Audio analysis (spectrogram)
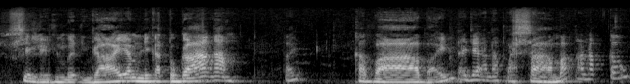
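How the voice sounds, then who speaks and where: Man acting as a slow, aggrieved old Ilocano father. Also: mid-range voice, sing-song, fairly bright tone. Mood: grumbling. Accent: Filipino, Ilocano. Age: older. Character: aggrieved elderly father, fond of liquor, pleading innocence. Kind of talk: comedy radio drama acting.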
